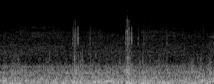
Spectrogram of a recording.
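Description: Wind rumbling on the microphone of a camera mounted on a moving road bike, with steady road noise underneath. Two brief clicks come about half a second apart near the middle.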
